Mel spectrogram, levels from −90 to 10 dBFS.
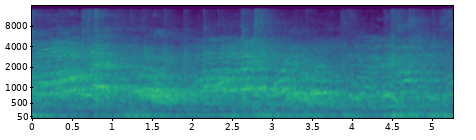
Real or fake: real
